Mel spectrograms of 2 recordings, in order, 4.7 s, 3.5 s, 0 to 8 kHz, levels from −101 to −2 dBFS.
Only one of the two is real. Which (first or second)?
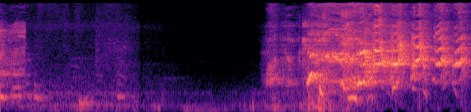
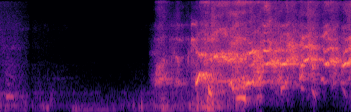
first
